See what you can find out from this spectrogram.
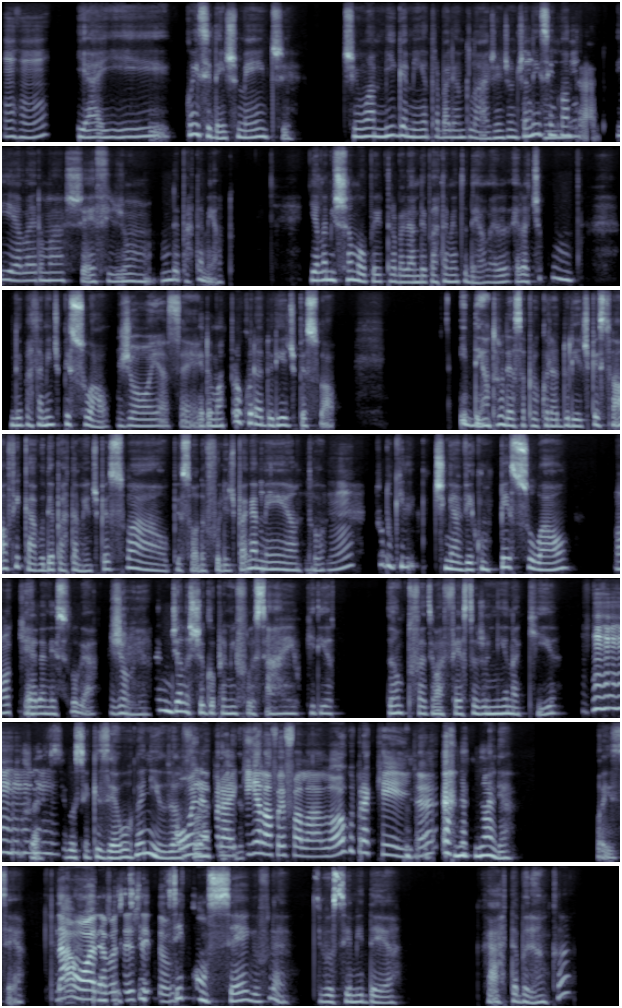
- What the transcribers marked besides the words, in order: distorted speech; tapping; laugh; other background noise; unintelligible speech; chuckle
- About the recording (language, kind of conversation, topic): Portuguese, podcast, Como você organiza reuniões que realmente funcionam?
